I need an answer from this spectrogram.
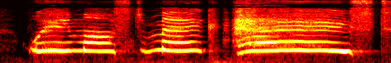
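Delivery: very high, slow, drawn-out yell. Retelling a sister at the bottom of the stairs: imitating a yell. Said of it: "yelling, just like my girls yell".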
